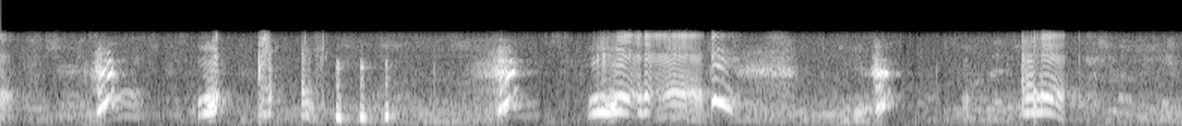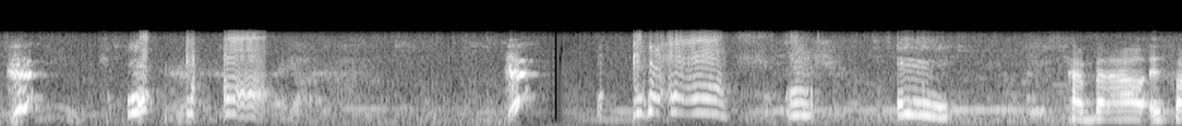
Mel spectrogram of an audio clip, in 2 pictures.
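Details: A child copying an adult's hiccups while laughing: repeated brief hiccup-like gulps mixed with child laughter, babbling and an adult voice; playful imitation rather than true hiccups.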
